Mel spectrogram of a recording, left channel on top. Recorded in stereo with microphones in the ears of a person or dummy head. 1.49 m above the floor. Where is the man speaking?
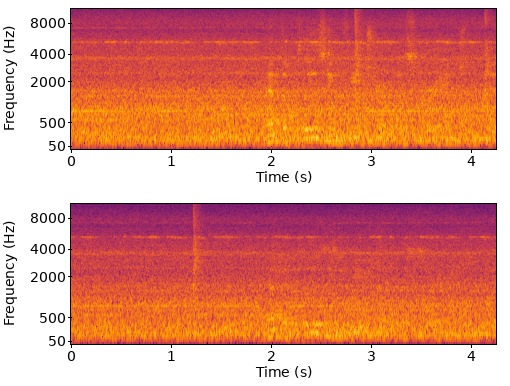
70° left (ahead or behind), 4.5 m.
